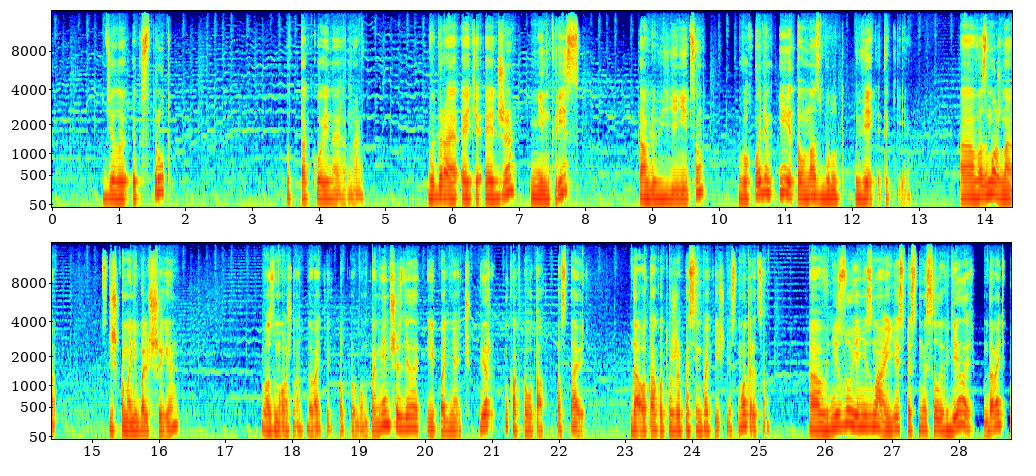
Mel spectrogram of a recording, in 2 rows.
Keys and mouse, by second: 3.1 middle click, 4.3 2, 7.6 click, 9.2 Tab, 10.1 KP_Divide, 10.9 click, 11.5 middle click, 12.4 middle click, 13.6 click, 13.9 middle click, 15.9 shift+middle click, 16.8 KP_3, 17.6 shift+middle click, 19.3 g, 20.5 g, 21.6 middle click, 23.2 middle click, 24.0 middle click, 25.7 click, 27.0 KP_1.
